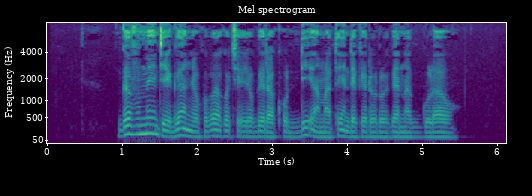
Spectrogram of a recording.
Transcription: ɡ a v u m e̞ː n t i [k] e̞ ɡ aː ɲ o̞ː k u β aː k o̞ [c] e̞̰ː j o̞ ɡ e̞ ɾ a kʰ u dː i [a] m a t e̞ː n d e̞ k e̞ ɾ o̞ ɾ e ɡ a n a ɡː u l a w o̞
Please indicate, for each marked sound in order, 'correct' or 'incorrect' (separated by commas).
incorrect, correct, correct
